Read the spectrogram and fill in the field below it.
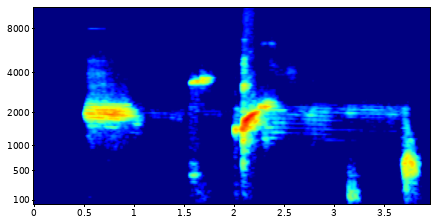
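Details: A Fowler's toad gives a short, nasal, buzzy bleat, followed by a few faint chirps and clicks, with spring peepers audible in the background, in Northwest Ohio.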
